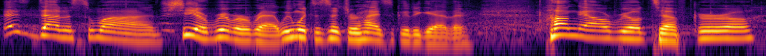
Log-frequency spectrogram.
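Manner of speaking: loud, high, excited calling out; excited shout. Real, not acted. Greeting old school friend loudly.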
